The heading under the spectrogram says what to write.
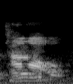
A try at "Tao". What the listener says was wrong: It's not pronounced with a T sound. It's a D sound.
